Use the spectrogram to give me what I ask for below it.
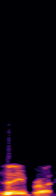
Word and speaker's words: zebra: We pronounce it wrong. It's not zebra. It's zebra.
